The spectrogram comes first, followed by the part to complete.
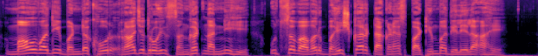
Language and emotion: Marathi, neutral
